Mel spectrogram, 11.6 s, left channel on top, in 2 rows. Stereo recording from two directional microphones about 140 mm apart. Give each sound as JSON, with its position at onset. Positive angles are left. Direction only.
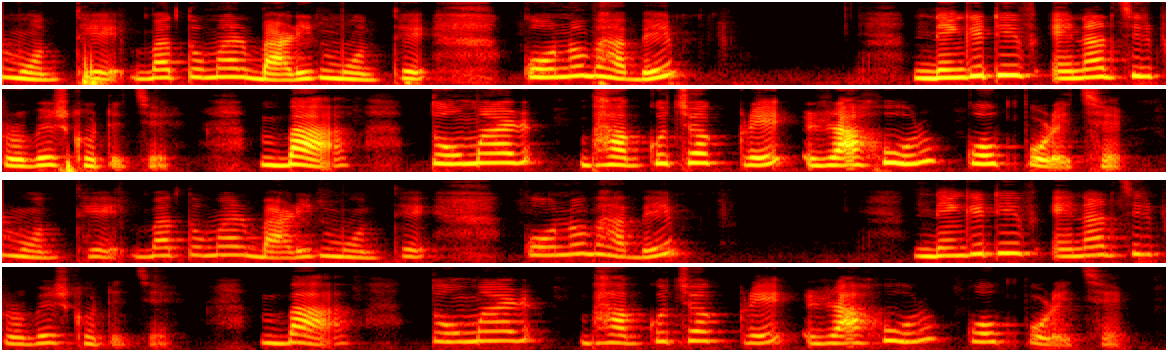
{"t": 0.0, "sound": "a woman's voice", "side_deg": 40}
{"t": 4.3, "sound": "a sound", "side_deg": 45}
{"t": 4.6, "sound": "a woman's voice", "side_deg": 45}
